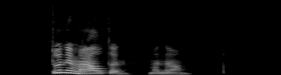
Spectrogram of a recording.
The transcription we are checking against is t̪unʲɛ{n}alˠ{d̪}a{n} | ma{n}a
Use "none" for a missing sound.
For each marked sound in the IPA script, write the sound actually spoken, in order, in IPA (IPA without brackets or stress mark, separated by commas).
m, t̪, n, n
